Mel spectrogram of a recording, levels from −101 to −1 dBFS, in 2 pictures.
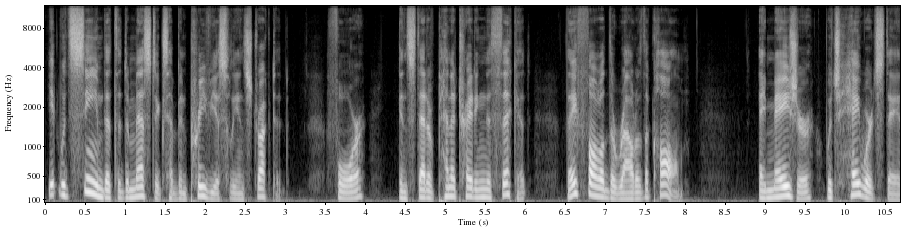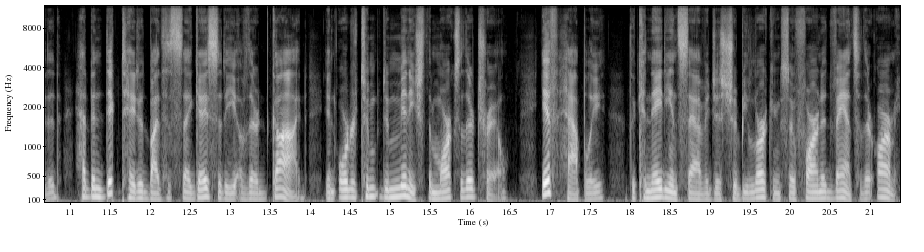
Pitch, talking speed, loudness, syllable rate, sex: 120 Hz, 170 wpm, -20 LUFS, 5.5 syllables/s, male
